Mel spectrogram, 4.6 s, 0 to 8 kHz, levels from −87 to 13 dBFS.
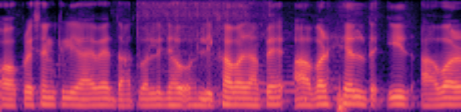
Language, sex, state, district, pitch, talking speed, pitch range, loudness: Hindi, male, Chandigarh, Chandigarh, 130 Hz, 245 wpm, 125-140 Hz, -19 LUFS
